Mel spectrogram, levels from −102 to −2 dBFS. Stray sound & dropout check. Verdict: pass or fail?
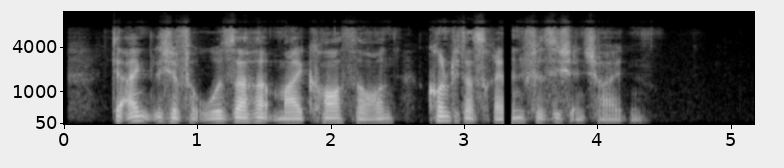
fail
